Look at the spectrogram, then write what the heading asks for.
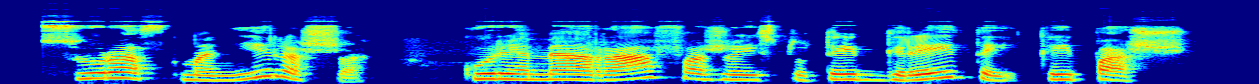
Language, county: Lithuanian, Klaipėda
